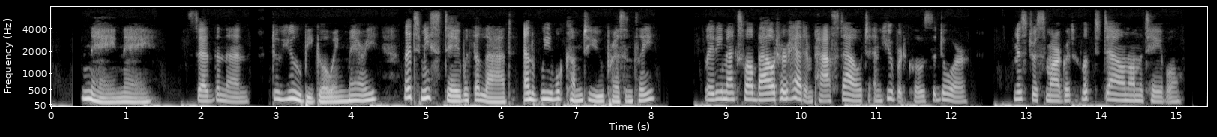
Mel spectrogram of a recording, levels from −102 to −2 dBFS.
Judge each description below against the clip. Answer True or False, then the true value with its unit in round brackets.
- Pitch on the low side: False (170 Hz)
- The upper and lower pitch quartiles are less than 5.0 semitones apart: False (5.4 semitones)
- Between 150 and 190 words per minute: True (165 wpm)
